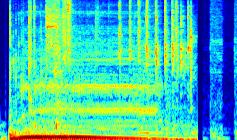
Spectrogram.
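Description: Logo-intro music sting: a deep cinematic boom hit with a sustained chord ringing over it, fading, then cut off abruptly at the end.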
